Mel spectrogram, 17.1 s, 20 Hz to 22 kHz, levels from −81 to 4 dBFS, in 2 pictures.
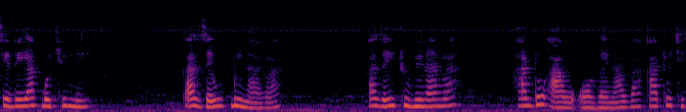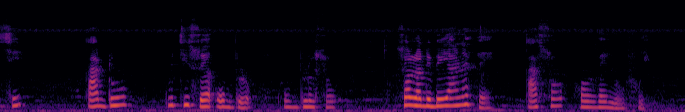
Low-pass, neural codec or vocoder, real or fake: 14.4 kHz; none; real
